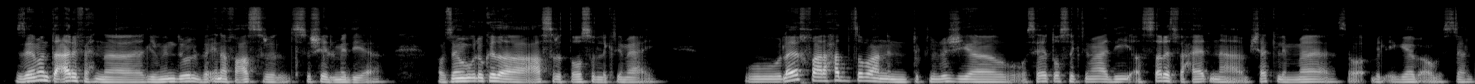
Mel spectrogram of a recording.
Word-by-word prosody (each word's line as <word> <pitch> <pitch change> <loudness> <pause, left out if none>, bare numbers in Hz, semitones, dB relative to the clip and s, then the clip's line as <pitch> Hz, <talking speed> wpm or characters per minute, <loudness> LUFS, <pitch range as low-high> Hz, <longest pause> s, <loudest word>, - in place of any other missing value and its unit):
زي 145 +4 +4
ما 195 - +5
أنت 185 -4 +2
عارف، 165 -1 +6
إحنا 110 -3 -1
اليومين 115 +4 +2
دول 140 +1 +3
بقينا 125 +3 +1
في 120 - -5
عصر 125 -1 -2
السوشيال 115 +1 -4
ميديا 110 +2 -3 0.5
أو- 110 - -2
زي 135 +6 +2
ما 145 - +8
بيقولوا 155 +1 +4
كده- 130 -8 +5
عصر 120 +3 -2
التواصل 120 0 -3
الاجتماعي. 110 +2 -5 0.9
ولا 125 +2 +1
يخفى 205 -4 +2
على 165 -1 +4
حد 170 -2 0
طبعًا 165 -2 +2
إن 115 -1 +1
التكنولوجيا 120 0 -1
ووسائل 115 +3 -4
التواصل 140 -1 -4
الاجتماعي 125 0 -3
دي، 125 0 -3
أثرت 120 +7 +1
في 115 - -7
حياتنا 120 0 -3
بشكل 120 0 -6
ما، 115 +2 -3
سواء 120 - -10
بالإيجاب 115 -1 -4
أو - - -6
بالسلب. 115 -1 -8
120 Hz, 165 wpm, -20 LUFS, 115-135 Hz, 0.9 s, ما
